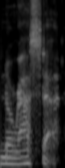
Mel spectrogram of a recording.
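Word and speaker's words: Nowrasteh: institute yeah right or or even the proper pronunciation of his last name is no rasta norasta okay thank you because well it's like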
